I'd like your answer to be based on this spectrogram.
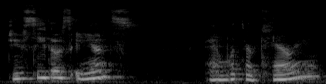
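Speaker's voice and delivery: ordinary delivery, nothing marked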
